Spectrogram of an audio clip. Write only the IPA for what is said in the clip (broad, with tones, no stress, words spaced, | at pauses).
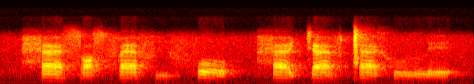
hæ˥˩zɒ˩˥sfæ˧ fi˩v fo˥˩ | hæ˥˩ cæ˥˩vǀæ˥˩xu˧lːe˩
